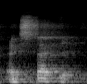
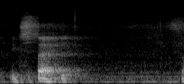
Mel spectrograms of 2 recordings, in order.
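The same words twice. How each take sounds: First: Said in the usual way. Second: "Expect it." whispered very slowly and softly; whispered emphasis. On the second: Shown as a demonstration. Speaker driving home the coach's lesson, slow whispered emphasis.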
